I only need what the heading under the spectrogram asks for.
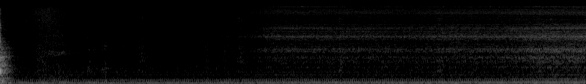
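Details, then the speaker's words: Hand-wired Vox AC15 valve amp after a power-supply repair, volume turned up: a sharp tap sets off a ringing hum and hiss that hangs on and swells. A very microphonic preamp tube is found and replaced by substitution. "I reckon you can hear that that's the sound of a very microphonic tube that one's fit for the bin"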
